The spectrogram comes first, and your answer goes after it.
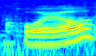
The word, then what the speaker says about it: Keul: first guest today which is the artist James Coyle whose am I pronouncing your last name right okay good whose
